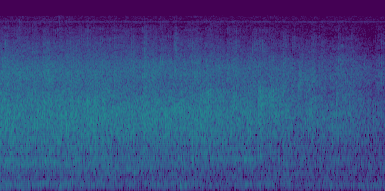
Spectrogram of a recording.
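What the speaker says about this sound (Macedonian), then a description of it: "Ајде еден аплауз за поддршка на Методи" Concert audience in a hall giving sustained applause, a dense even wash of clapping that holds steady and begins fading toward the end, with no voices over it.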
